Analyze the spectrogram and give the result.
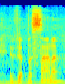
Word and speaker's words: Vipassana: I've been reading about you, and you studied and help me if I'm not pronouncing this correctly, but Vipassana.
